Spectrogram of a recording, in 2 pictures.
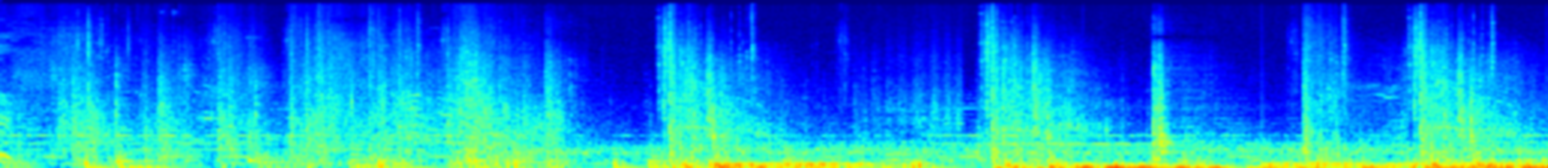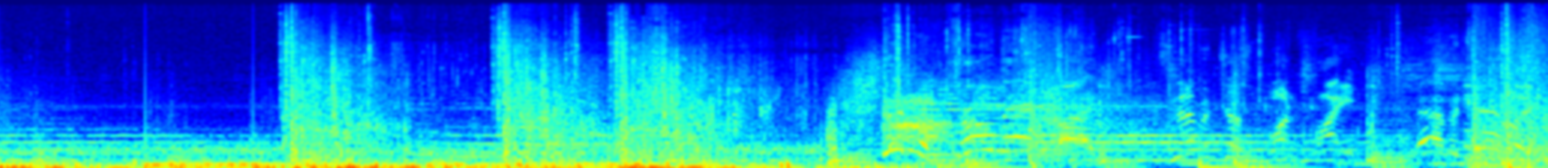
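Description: Gunfire in a Red Dead Redemption II gunfight, loud repeated shots and booming blasts in a dense, steady barrage with people talking over it throughout.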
